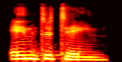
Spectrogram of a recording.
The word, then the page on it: entertain: Indian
